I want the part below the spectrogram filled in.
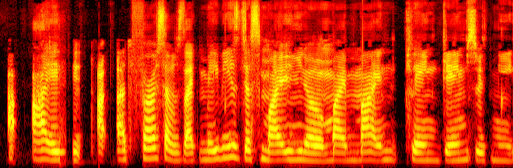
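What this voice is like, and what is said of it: French accent. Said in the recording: “people may have gathered that you're French from your accent.”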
